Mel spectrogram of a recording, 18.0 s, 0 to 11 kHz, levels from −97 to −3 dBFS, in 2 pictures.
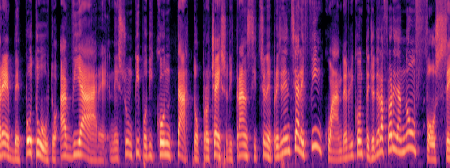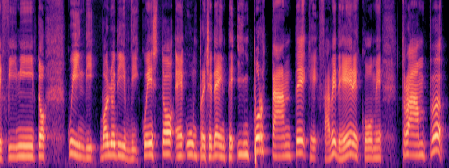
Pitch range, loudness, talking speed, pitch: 150-195 Hz, -20 LUFS, 110 wpm, 170 Hz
